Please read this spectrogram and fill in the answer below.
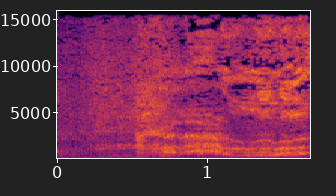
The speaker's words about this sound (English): there are two yellow glowing eyes. One of the arms is bigger than the other, a huge haunch, huge mass is on their left shoulder, and the other arm is spindly, and their mouth opens way too wide, and you just hear this hurtling scream.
